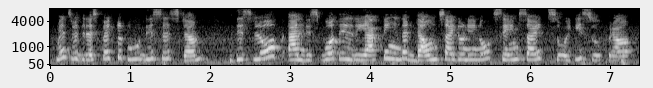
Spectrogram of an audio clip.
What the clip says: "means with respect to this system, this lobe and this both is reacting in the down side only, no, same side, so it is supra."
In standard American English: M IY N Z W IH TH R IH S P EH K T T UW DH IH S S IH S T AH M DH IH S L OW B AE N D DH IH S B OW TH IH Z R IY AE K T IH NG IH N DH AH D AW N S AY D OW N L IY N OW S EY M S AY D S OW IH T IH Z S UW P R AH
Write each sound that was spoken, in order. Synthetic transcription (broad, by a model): M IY N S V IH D R IH S P EH K T T UW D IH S S IH S T AH M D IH S L OW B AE N D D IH S B OW T IH Z R IY AE K T IH NG IH N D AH D AW N S AY D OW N IY N OW S EY M S AY D S OW IH T IH Z S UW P R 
